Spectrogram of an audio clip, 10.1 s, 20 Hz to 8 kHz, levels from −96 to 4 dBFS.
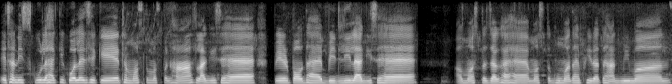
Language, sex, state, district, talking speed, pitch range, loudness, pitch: Chhattisgarhi, male, Chhattisgarh, Jashpur, 170 wpm, 180-200 Hz, -18 LUFS, 190 Hz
